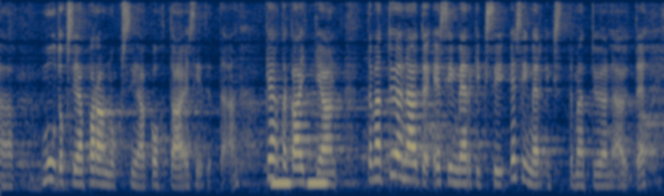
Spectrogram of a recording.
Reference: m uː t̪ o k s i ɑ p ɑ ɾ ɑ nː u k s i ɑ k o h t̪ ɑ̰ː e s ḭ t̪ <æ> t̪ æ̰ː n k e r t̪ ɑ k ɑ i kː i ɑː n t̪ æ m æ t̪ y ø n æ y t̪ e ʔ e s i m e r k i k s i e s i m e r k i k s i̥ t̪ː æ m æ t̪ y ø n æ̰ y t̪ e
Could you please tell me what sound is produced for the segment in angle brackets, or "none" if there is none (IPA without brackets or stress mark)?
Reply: e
